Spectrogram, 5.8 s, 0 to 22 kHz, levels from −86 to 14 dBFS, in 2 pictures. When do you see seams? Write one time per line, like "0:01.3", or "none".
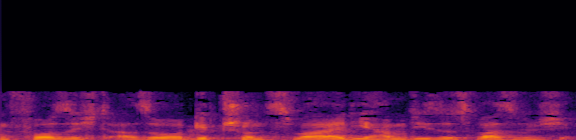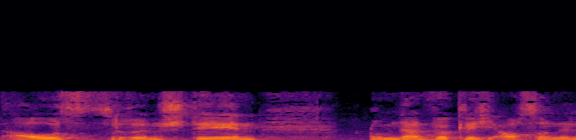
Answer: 0:00.9
0:02.0
0:02.9
0:03.4
0:04.6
